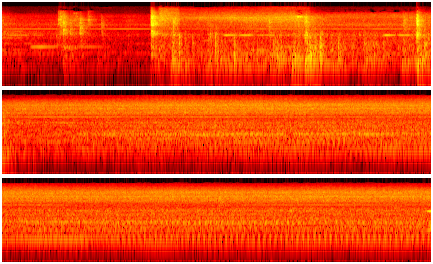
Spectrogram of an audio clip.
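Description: Subway train at departure: a heavy thud about a second and a half in, as the doors shut, and a couple of sharp clunks. Then a steady hum of motors and wheels as the train gets under way.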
